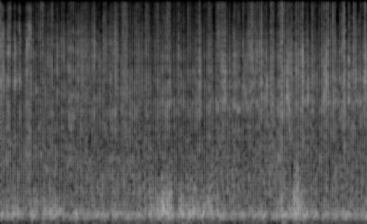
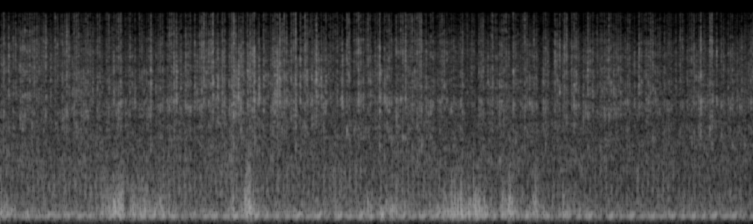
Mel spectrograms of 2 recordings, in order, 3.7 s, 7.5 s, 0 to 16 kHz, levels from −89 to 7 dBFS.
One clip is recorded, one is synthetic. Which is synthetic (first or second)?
first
